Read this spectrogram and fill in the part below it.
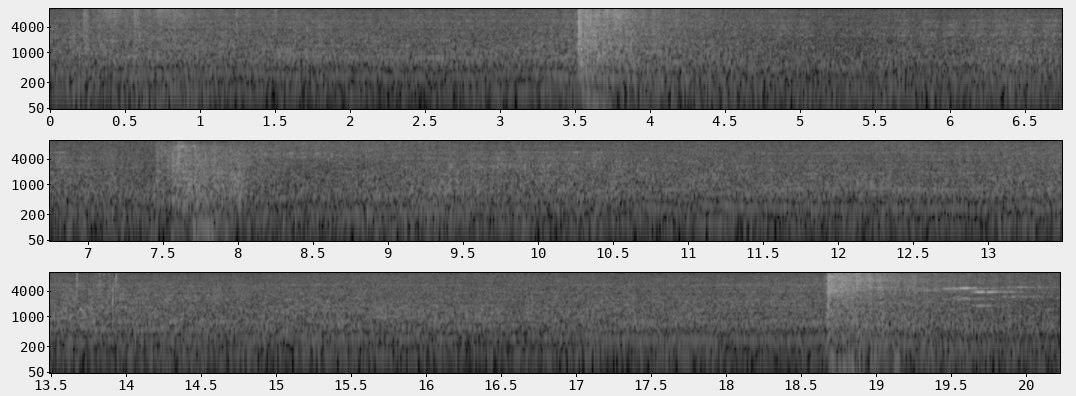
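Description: A hovering drone's engine hums steadily, its pitch dipping and rising as it flies.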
